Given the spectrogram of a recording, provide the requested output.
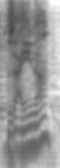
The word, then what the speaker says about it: Zaina: În oglindă Zaina? Așa se pronunță? Da, da.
